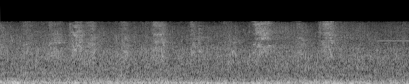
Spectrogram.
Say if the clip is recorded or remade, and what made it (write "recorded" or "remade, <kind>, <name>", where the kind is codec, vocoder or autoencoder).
recorded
